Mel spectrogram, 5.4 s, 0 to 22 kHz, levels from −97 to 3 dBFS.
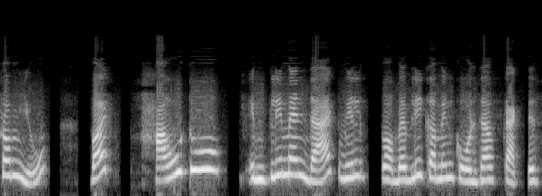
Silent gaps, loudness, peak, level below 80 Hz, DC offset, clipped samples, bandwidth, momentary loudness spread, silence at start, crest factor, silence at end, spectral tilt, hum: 0.49-0.59 s, 0.78-0.90 s, 1.20-1.29 s, 2.28-2.39 s, 3.68-3.80 s; -14 LUFS; 0 dBFS; -60 dBFS; under 0.1%; under 0.1%; 6.4 kHz; 8 LU; 0 s; 14 dB; 0.05 s; -7.5 dB/octave; none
